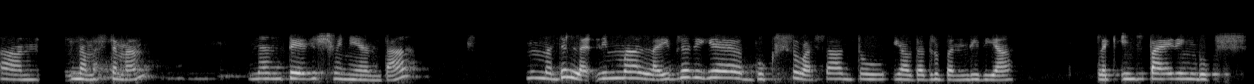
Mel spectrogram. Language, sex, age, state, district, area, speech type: Kannada, female, 18-30, Karnataka, Hassan, urban, conversation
